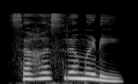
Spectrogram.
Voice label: "ಸಹಸ್ರಮಡಿ", Kannada

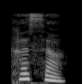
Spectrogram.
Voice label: "ಖಸ", Kannada

